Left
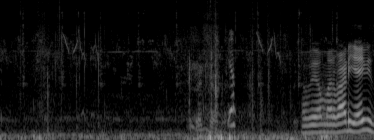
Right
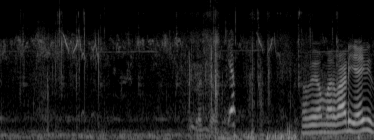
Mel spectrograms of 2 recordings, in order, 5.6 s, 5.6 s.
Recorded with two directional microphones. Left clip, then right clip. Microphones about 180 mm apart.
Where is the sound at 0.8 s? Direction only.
25° left (ahead or behind).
